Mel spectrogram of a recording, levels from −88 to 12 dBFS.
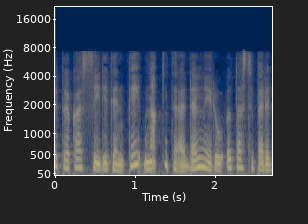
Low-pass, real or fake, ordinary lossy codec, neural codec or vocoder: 7.2 kHz; fake; MP3, 48 kbps; codec, 16 kHz, 0.5 kbps, FunCodec, trained on LibriTTS, 25 frames a second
